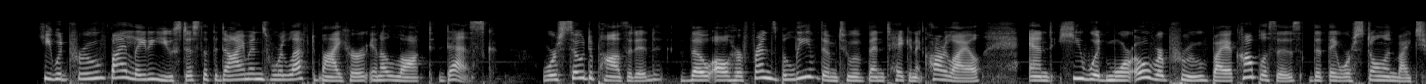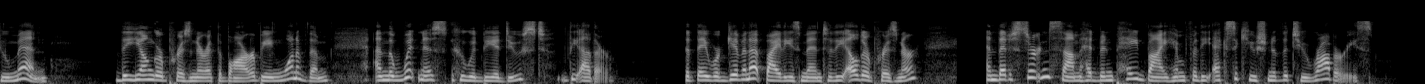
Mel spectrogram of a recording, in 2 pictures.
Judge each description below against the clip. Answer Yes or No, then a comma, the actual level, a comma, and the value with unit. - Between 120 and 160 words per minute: No, average, 200 wpm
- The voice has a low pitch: No, high, 195 Hz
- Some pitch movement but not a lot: Yes, average, 4.4 semitones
